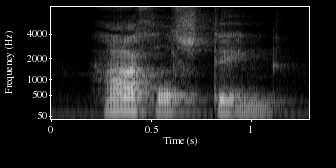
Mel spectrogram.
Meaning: hailstone
- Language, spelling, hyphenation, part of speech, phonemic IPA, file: Dutch, hagelsteen, ha‧gel‧steen, noun, /ˈɦaː.ɣəlˌsteːn/, Nl-hagelsteen.ogg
